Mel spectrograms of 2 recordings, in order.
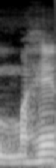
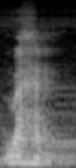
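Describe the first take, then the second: First: The word is drawn out with a long vowel. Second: The word is said short and quick. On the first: The speaker calls it wrong. "इसको महे नहीं कहना" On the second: The speaker calls it right. "जल्दी जल्दी बोल के निकल जाना, खींचना नहीं है"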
